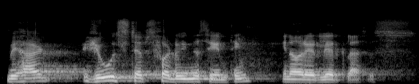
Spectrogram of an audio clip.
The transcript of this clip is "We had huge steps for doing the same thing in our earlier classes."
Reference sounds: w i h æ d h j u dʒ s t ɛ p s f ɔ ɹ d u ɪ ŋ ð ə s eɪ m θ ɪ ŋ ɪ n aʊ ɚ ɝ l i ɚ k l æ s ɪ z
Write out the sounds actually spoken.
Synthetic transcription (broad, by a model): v i h æ d h j u dʒ s t ɛ p s f ɔ ɹ d u ɪ ŋ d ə s eɪ m t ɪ ŋ ɪ n aʊ ɚ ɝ l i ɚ k l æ s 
